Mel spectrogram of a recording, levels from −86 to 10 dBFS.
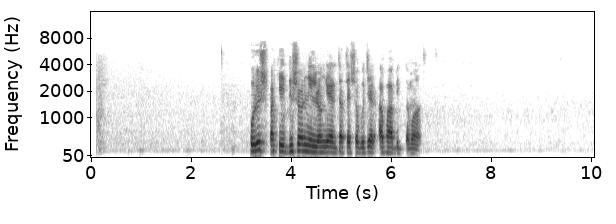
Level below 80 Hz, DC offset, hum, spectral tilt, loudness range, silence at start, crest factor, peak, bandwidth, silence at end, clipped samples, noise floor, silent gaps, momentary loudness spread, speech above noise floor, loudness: -58 dBFS; under 0.1%; none; -7.5 dB/octave; 10 LU; 3.2 s; 16 dB; -2 dBFS; 7.2 kHz; 3.5 s; under 0.1%; -72 dBFS; none; 8 LU; 58 dB; -14 LUFS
